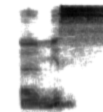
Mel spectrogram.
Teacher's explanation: Yang asalnya dia hanya al sama atau amil sama, tapi karena lam di sini bertemu dengan huruf sin, jadi untuk memudahkan langsung dimasukkan atau ditasydidkan ke huruf sin. Jadi lamnya sudah tidak terucap lagi.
